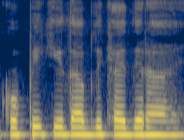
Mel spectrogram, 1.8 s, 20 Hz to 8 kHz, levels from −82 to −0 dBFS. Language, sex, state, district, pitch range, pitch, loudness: Hindi, male, Jharkhand, Ranchi, 150-155 Hz, 150 Hz, -12 LUFS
